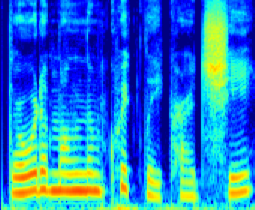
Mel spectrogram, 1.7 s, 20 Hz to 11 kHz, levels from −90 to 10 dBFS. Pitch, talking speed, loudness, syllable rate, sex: 215 Hz, 245 wpm, -16 LUFS, 5.4 syllables/s, female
